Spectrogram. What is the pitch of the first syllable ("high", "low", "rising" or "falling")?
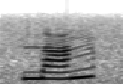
rising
